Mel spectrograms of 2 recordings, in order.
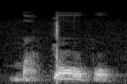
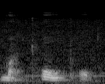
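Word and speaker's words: Matobo: place called the mountains of the round rocks madobo wrongly pronounced matoto in in zimbabwe these hills are really not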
